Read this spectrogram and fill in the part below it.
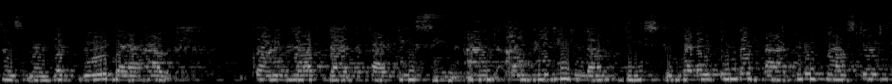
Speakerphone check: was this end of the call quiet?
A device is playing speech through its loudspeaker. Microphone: Yes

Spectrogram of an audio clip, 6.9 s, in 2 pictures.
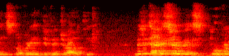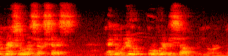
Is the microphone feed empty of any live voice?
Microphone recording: No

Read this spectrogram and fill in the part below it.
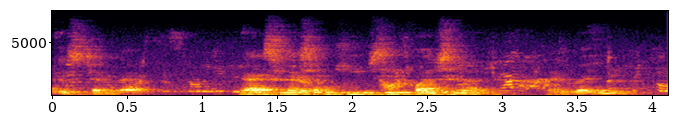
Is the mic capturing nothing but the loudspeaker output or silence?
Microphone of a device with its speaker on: No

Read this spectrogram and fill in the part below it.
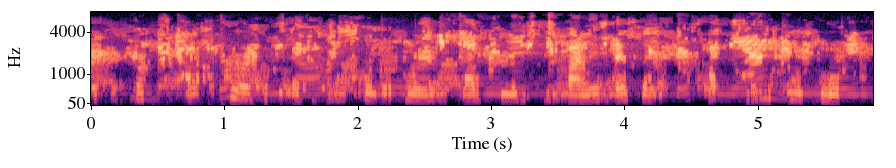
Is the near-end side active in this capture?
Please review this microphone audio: No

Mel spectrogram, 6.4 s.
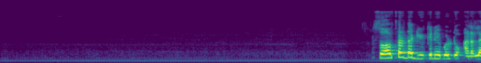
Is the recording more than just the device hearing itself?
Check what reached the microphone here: Yes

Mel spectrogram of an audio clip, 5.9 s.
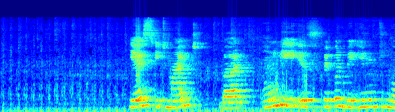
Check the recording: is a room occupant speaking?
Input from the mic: Yes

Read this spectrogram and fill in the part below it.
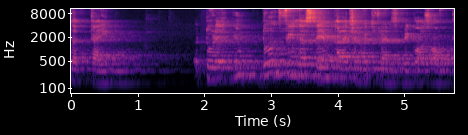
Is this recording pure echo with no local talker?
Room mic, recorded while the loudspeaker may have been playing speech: Yes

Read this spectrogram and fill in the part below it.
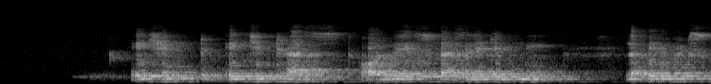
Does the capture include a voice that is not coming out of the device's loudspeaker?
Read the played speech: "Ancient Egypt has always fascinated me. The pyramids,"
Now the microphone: No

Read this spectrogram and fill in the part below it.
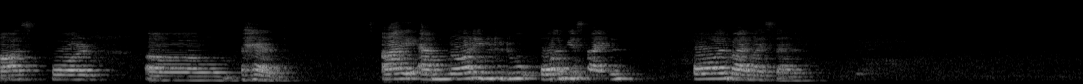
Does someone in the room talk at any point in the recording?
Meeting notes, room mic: No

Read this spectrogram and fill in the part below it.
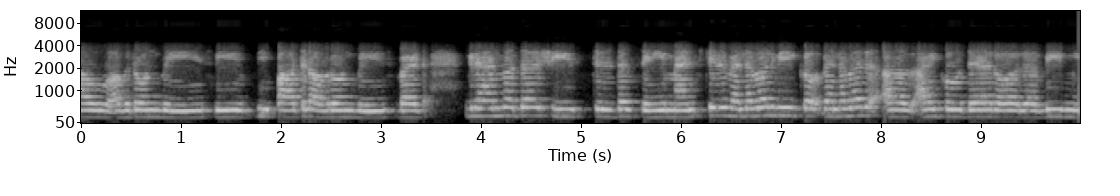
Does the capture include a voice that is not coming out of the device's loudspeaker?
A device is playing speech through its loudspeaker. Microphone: No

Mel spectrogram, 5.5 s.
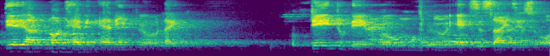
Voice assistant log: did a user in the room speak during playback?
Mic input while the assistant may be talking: No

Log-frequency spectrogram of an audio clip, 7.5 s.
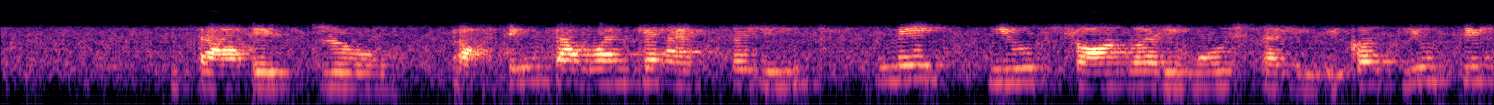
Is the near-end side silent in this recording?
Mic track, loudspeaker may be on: Yes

